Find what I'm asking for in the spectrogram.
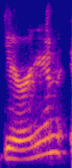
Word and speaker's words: Garyon: Well, my name's Garyon. It's often mispronounced, but it's pretty simple. It's like Marion, but with a G.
